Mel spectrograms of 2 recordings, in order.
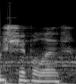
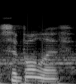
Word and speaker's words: Shibboleth: If he said, Nay, then said they unto him, Say now Shibboleth. And he said Sibboleth, for he could not frame to pronounce it right.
